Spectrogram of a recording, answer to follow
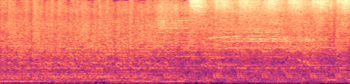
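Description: A church praise band playing loud, driving music with a drum kit and sustained low bass notes that change pitch every second or so.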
